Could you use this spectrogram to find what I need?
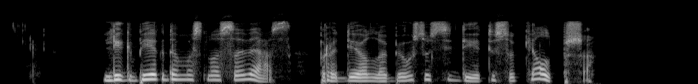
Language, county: Lithuanian, Vilnius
